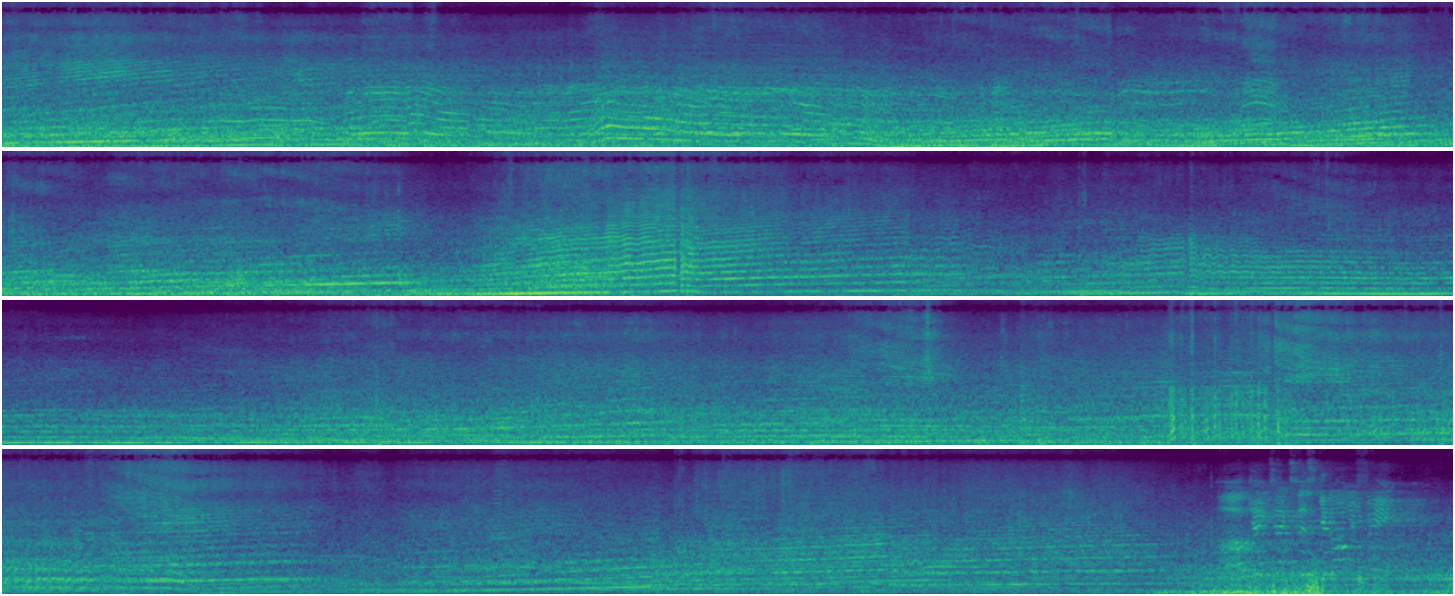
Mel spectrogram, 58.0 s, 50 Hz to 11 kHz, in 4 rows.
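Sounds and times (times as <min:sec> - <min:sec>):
racing car engines: 0:00.0 - 0:58.0
racing car passing by: 0:00.0 - 0:58.0.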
